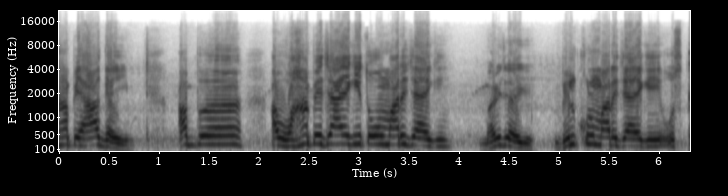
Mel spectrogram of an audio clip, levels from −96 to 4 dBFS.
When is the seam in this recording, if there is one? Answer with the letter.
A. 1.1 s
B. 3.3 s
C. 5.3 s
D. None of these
D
